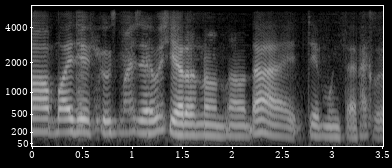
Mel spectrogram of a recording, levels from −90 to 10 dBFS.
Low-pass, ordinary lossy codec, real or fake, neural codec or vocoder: 5.4 kHz; none; fake; codec, 16 kHz, about 1 kbps, DyCAST, with the encoder's durations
